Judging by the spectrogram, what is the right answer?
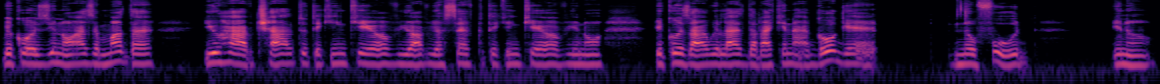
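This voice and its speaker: This Haitian woman, a tarot reader and spiritual video creator, speaks to her viewers in a casual, earnest, rambling monologue, often repeating phrases. Her voice is deep and her tone level, at a moderate pace, with no echo.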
